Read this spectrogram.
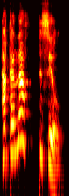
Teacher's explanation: the pay at the end of the first word is soft and the one at the beginning of the second is hard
